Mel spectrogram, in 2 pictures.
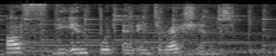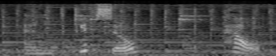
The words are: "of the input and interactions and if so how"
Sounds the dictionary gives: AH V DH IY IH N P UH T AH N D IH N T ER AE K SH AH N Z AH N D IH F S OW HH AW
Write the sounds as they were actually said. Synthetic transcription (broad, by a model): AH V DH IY IH N P UH T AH N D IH N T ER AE K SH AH N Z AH N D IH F S OW HH AW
